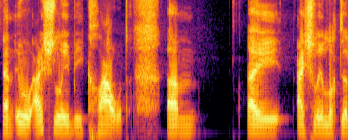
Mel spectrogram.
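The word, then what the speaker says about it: Claude: French you would say Cloe uh but um uh in more recent artist introductions he pronounces his name as Cloud because it's the way you would say it in Dutch and uh by the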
